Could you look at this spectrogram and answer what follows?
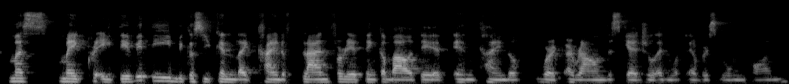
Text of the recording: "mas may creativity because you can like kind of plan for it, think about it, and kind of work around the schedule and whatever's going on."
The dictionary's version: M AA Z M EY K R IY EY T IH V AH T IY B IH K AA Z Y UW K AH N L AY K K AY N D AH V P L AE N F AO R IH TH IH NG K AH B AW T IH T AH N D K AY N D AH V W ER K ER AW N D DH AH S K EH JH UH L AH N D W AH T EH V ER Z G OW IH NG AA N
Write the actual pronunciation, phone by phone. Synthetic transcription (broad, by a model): M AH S M EY K R IY EY T IH V AH T IY B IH K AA S Y UW K AH N L AY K K AY N D AH V P L AE N F AO R IH T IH NG K AH B AW T IH T AH N D K AY N D AH V W ER K ER AW N D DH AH S K EH JH UH L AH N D W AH T EH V ER S G OW IH NG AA N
